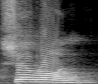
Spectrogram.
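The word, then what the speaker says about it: chevron: Finally अ शेवरॉन, ये pronunciation थोड़ा सा आप ध्यान दीजिएगा।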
